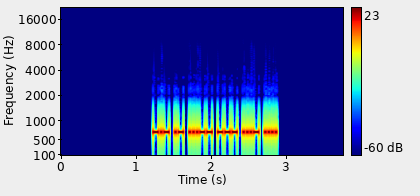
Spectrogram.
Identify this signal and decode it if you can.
Morse code, heard as a keyed tone, about 48 wpm, 700 Hz. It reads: KA3OVH
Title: USA Call Signs Repeated 2x 50wpm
